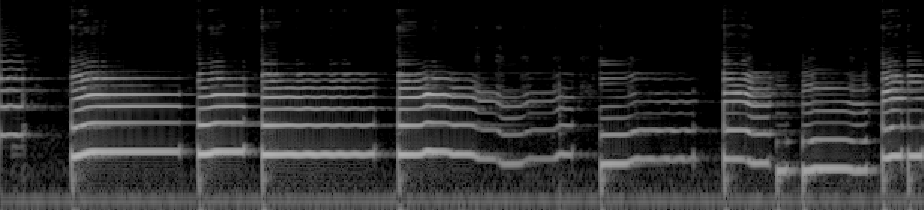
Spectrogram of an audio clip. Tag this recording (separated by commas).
playing steel guitar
